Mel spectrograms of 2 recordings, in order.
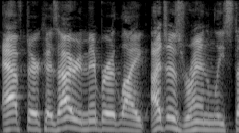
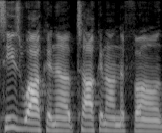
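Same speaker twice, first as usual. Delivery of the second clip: ordinary talk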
